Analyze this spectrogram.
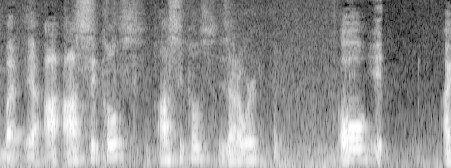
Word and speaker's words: ossicles: Okay, I guarantee I'm going to pronounce some medical words wrong, but ossicles, is that a word? I can't even pronounce it close enough for you to recognize it. Ossicles.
